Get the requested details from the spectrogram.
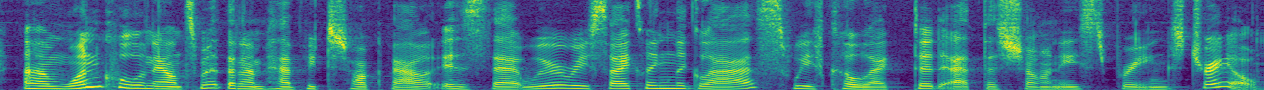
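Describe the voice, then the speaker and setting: A woman at a medium pitch with ordinary pitch variation, a fairly quick pace and hardly any pauses, before a quiet background. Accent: Southern US. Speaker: city communications staffer. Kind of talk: announcements.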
